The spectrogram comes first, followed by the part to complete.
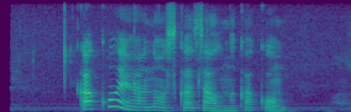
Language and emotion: Russian, neutral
